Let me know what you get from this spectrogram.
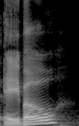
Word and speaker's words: Aibo: So the Aibo, it came It's pronounced Aibo.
